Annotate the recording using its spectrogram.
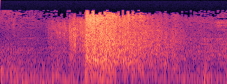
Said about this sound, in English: The crowd. crowd standing there heard the voice, and some of them said it was thunder, while others said an angel spoke to him.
